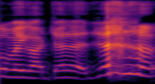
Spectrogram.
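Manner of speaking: mock crying out through sobs, slow. Acting out how she reacted while watching: imitating her own crying. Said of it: "'Cause I cried so bad when Jenna died".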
